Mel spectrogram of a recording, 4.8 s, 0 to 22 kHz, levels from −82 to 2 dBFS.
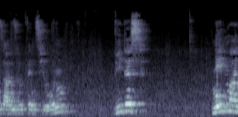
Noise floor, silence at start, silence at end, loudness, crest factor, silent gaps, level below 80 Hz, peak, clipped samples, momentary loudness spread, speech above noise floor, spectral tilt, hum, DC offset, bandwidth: -47 dBFS; 0 s; 0 s; -21 LUFS; 20 dB; none; -58 dBFS; -2 dBFS; under 0.1%; 15 LU; 27 dB; -5 dB/octave; none; under 0.1%; 14 kHz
